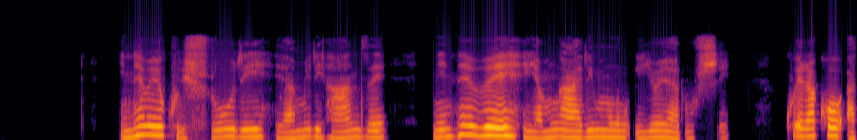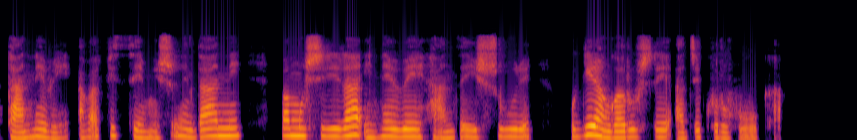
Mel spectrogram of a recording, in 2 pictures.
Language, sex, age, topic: Rundi, female, 25-35, education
